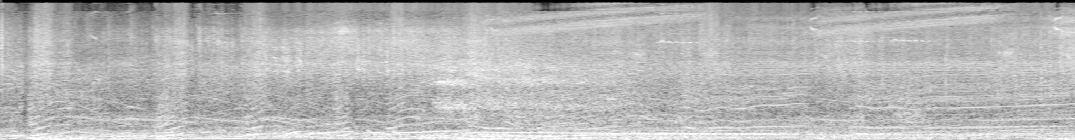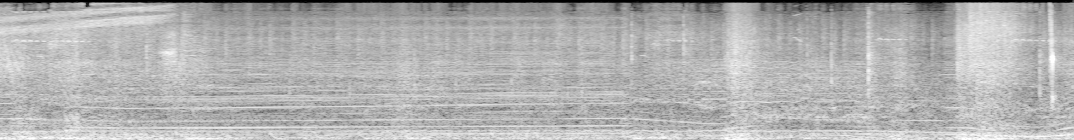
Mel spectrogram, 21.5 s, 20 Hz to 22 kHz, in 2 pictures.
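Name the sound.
cars in a drag race in the video game Need For Speed Underground 2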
